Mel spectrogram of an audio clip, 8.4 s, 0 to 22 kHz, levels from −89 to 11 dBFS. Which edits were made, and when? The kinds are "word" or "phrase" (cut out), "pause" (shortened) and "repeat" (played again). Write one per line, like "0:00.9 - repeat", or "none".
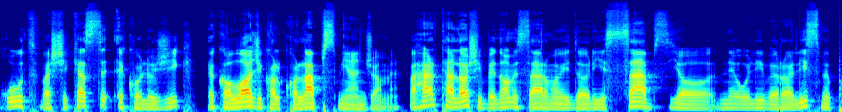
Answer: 0:02.0 - pause
0:04.0 - pause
